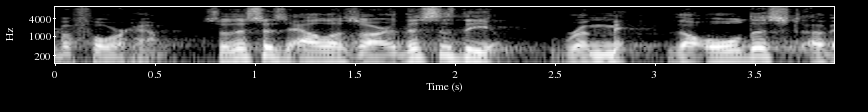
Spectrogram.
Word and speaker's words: Eleazar: There's 3 syllables in this word. Aaron's son is not named Eleazar. It's a different word in Hebrew. So this is Eleazar.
